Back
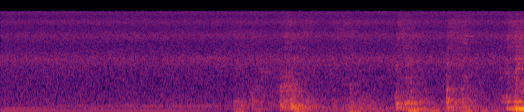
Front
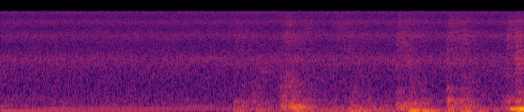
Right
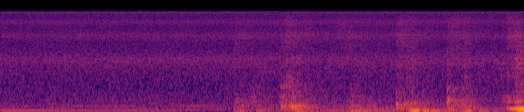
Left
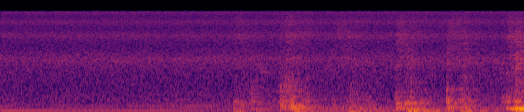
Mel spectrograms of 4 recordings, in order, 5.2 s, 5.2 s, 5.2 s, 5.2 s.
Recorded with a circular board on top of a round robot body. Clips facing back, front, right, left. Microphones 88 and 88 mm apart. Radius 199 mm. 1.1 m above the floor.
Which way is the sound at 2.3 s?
110° left.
